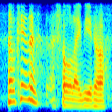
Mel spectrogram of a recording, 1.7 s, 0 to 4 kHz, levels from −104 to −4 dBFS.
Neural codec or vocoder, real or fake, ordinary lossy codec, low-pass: codec, 16 kHz in and 24 kHz out, 0.4 kbps, LongCat-Audio-Codec, four codebook decoder; fake; none; 3.6 kHz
